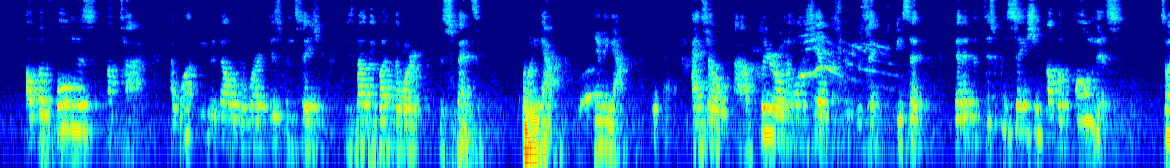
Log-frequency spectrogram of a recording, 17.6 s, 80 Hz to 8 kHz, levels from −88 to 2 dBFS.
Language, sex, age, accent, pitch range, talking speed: English, male, 50-69, American, 170-250 Hz, 155 wpm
